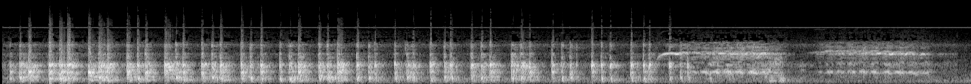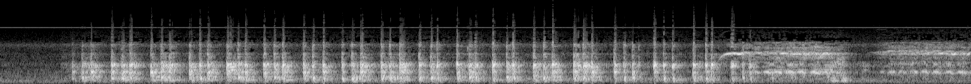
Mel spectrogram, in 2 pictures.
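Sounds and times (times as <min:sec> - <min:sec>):
horse galloping: 0:00.0 - 0:07.9, 0:10.4 - 0:19.4
horse neighing: 0:06.5 - 0:09.4, 0:16.8 - 0:19.4.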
